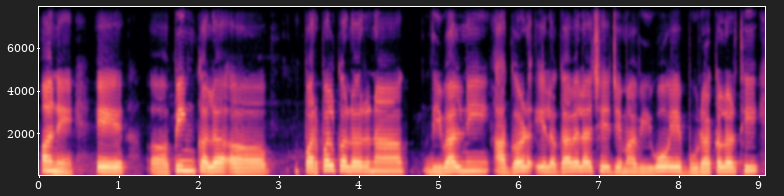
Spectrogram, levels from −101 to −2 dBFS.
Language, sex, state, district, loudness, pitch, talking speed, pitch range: Gujarati, female, Gujarat, Valsad, -14 LUFS, 215 Hz, 130 wpm, 205-225 Hz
